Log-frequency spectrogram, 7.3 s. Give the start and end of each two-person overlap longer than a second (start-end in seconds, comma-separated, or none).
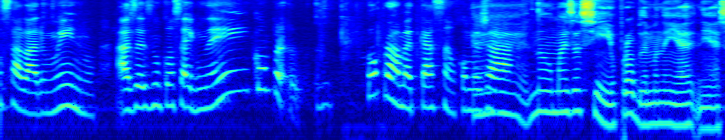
none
